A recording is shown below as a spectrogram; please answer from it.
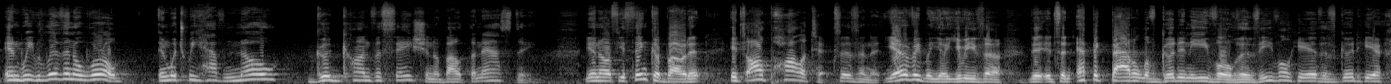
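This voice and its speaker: A middle-aged man with a Boston accent, giving a keynote talk to students in an animated way, often repeating words and restarting sentences. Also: fairly high pitch, normal speed. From Boston, United States. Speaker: keynote speaker. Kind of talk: energetic lecture to students. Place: auditorium.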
